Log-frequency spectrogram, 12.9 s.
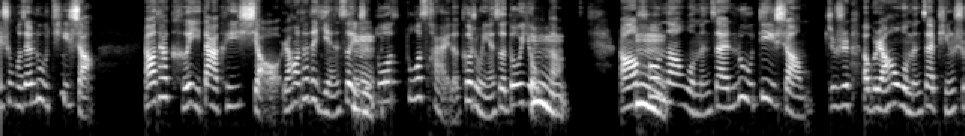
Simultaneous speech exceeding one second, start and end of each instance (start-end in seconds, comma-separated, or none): none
